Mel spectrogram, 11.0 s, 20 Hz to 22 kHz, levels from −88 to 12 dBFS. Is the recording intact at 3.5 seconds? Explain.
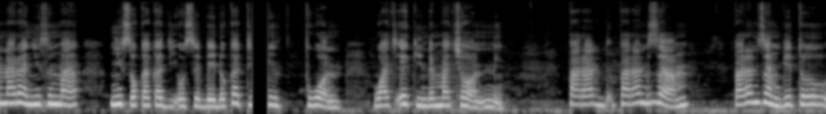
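No. At 3.5 seconds the speech is cut by a playback stall running from 3.36 to 3.57 s, a gap of about 210 ms. The sound stops dead right after "kaka ji osebedo ka" and the output falls silent. It then resumes with "gi thuon". The likely cause is the player running out of data or its thread being blocked, so nothing reached the output until it recovered.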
